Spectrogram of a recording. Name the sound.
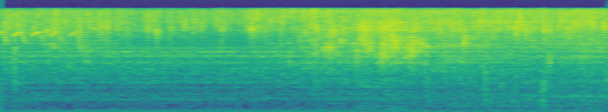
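shower water running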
